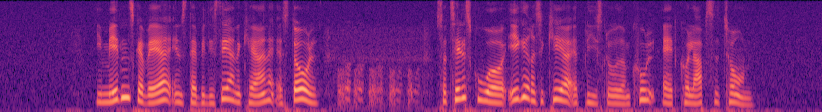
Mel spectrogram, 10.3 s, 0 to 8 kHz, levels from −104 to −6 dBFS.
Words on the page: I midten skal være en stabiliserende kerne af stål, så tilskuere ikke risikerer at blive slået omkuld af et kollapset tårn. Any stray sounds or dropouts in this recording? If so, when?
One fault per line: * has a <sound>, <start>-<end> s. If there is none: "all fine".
* has a laugh, 4.2-5.3 s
